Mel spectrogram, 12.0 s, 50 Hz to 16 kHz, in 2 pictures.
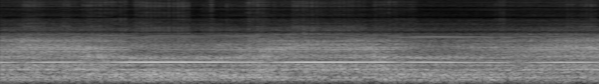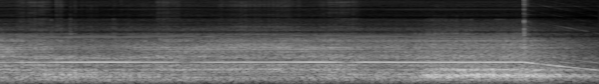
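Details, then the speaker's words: Royal Model 153 all-metal vintage upright vacuum, owned 22 years, year unknown: steady even motor hum with constant high tone; only a light rattle from the rug plate, which these all seem to do; normal running. "Wow, what a great machine. Again, just the only rattle is from that rug plate, and they all seem to do that."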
